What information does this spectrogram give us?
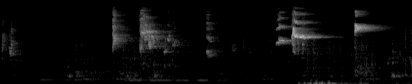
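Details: Pet lovebirds chattering while eating and playing: bursts of shrill, raspy chirps and a few clear whistled notes, uneven in timing, with a soft low tap in the background.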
